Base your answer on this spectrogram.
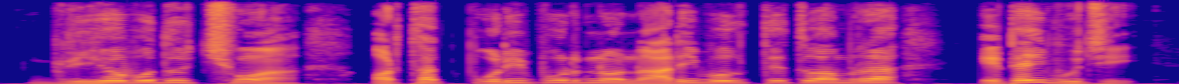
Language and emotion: Bengali, neutral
